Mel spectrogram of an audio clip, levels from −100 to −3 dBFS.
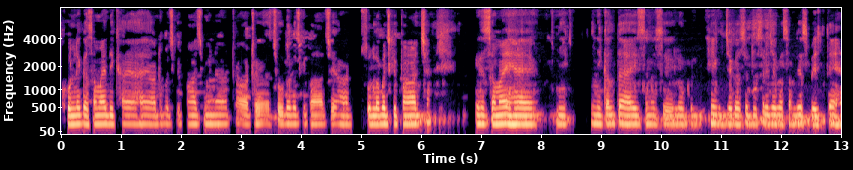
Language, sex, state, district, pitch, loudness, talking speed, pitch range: Hindi, male, Bihar, Purnia, 155 Hz, -18 LUFS, 170 wpm, 155-160 Hz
